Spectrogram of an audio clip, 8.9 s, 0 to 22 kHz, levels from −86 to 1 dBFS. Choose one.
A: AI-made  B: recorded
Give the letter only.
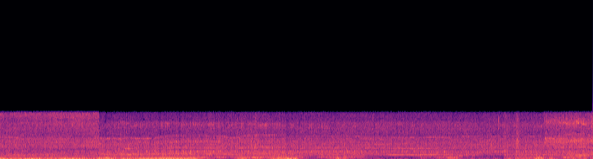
B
